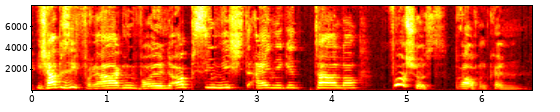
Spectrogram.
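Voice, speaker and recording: A young man in disguise as a kind moneylender, coaxing and slow, voiced by a woman reading aloud. He lingers over his words with sly warmth. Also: a little high, animated, voice pushed up.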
